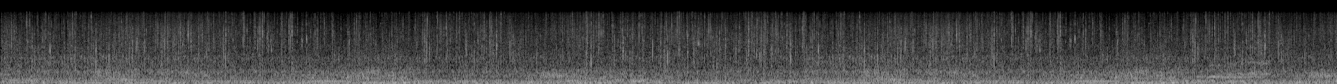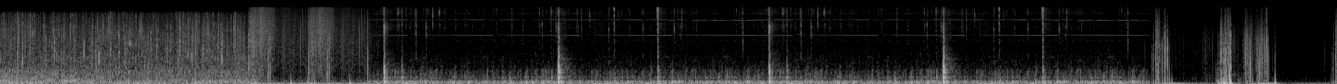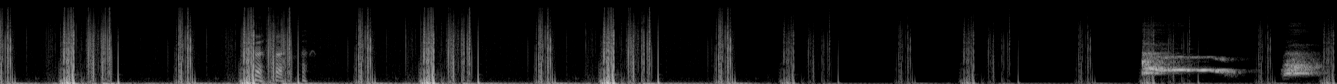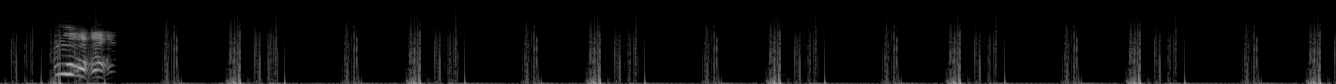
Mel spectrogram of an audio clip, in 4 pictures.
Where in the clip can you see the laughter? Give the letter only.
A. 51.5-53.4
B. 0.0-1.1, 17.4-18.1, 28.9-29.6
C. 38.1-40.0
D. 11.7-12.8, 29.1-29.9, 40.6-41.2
D.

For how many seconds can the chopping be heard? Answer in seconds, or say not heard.
not heard.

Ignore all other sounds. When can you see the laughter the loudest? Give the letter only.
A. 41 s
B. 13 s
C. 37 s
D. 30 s
A.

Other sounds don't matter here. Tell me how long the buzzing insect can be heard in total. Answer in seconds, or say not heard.
not heard.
